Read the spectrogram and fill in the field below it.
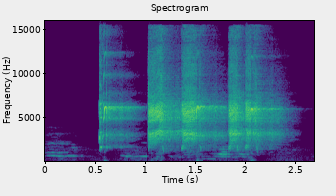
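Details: Black francolin calling: a short quiet note, then a loud burst of three to four harsh, buzzy, ringing notes run together over about two seconds.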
